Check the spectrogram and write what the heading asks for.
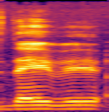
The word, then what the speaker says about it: D4VD: Hello, my name is David. Pronounce David not D4VD.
